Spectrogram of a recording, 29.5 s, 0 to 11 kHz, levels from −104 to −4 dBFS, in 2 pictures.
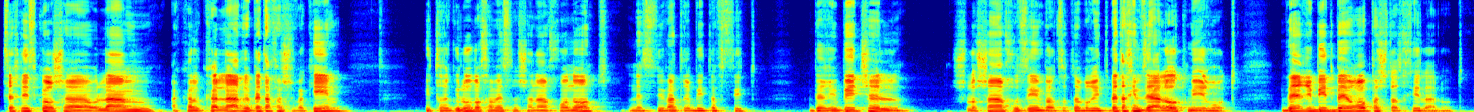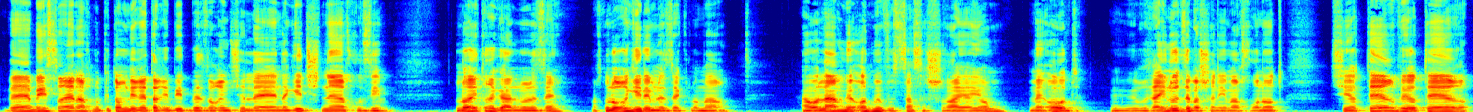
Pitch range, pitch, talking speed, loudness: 100-125 Hz, 110 Hz, 120 wpm, -17 LUFS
